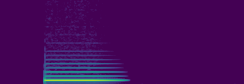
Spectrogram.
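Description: A single steady electronic beep of under a second that fades out at the end: the cue tone marking the start of a recorded listening-test extract.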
